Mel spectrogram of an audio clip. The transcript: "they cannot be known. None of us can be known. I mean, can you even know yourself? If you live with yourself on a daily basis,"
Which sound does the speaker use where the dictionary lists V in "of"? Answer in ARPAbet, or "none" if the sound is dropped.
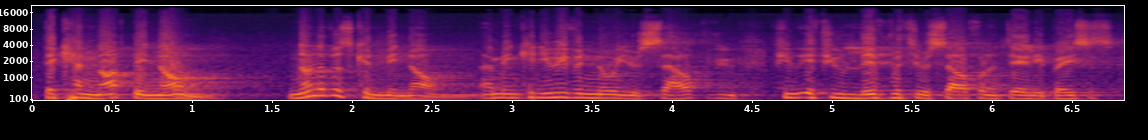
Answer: V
